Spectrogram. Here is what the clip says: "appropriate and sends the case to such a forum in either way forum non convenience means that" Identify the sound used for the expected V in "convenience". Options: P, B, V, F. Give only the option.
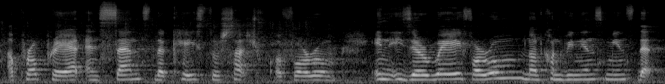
V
